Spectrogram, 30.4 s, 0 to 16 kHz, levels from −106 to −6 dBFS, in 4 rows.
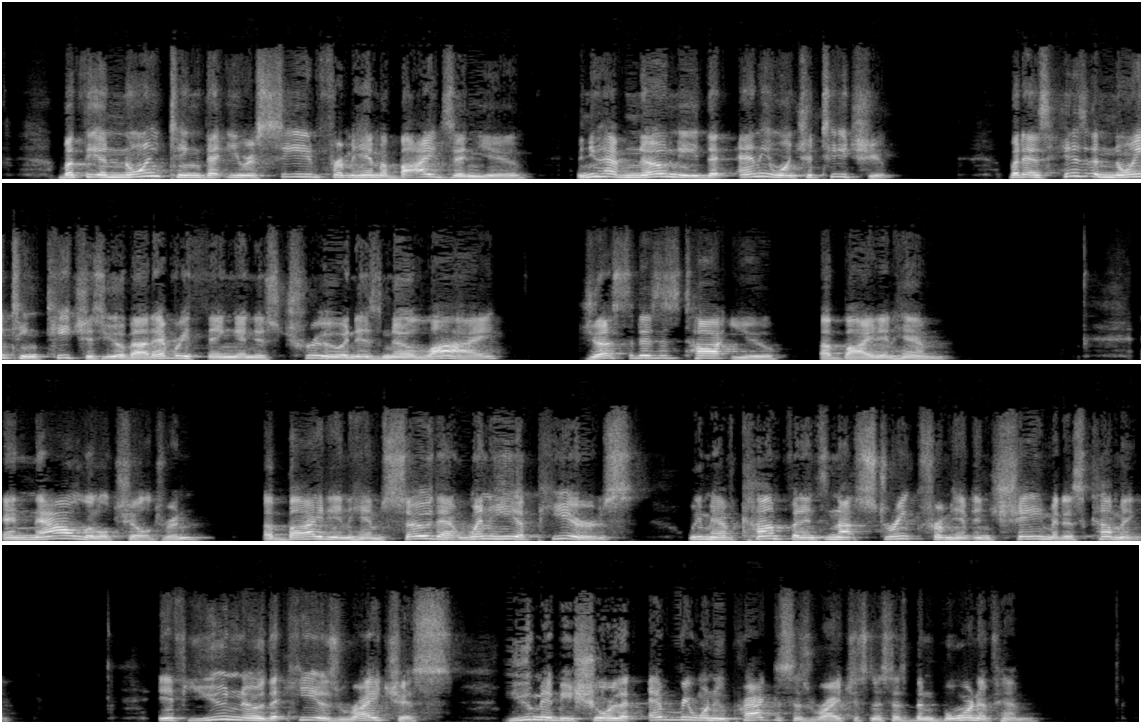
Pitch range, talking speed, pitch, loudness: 155-225 Hz, 180 wpm, 180 Hz, -25 LUFS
